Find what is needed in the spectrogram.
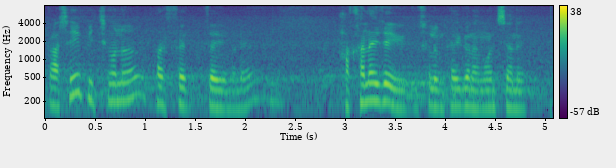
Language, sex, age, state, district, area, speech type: Bodo, male, 18-30, Assam, Chirang, urban, spontaneous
